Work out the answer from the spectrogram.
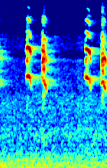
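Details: Hand-fed rescued baby bird begging for food, giving four thin, high-pitched squeaky chirps in two spaced pairs, short and piercing, with faint low room hum beneath.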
